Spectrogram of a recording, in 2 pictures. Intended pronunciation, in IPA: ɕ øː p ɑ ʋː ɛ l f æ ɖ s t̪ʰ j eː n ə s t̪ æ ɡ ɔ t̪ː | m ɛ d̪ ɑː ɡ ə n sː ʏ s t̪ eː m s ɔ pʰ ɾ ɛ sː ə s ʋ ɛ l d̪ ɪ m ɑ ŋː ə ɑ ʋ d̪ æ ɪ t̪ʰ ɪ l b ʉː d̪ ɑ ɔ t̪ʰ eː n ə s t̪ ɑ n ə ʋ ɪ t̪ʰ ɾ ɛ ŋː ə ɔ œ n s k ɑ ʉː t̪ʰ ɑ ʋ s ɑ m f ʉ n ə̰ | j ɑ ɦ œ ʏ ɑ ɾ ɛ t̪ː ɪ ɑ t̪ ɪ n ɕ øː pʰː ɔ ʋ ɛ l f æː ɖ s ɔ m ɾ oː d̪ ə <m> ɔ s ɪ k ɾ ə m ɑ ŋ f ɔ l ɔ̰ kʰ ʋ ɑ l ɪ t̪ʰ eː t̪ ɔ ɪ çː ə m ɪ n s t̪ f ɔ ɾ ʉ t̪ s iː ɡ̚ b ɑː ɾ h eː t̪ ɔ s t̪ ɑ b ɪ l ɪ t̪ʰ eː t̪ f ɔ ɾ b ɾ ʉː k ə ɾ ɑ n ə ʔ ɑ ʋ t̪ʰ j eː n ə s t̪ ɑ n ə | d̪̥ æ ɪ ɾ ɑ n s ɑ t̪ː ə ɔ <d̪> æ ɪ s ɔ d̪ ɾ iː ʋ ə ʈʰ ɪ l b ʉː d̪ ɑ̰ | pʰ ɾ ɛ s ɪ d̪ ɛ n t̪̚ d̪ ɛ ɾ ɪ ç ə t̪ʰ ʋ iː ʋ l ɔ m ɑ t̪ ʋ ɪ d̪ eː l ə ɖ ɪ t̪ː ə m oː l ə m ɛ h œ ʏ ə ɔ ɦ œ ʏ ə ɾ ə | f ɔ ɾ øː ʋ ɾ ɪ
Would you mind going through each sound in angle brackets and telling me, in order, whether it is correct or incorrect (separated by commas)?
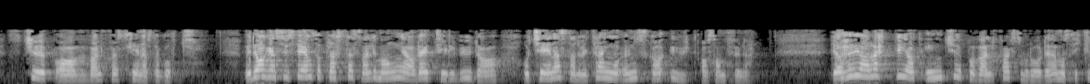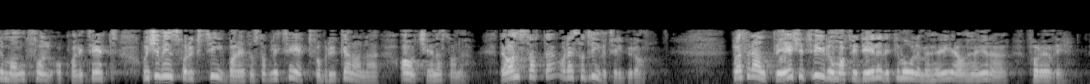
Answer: correct, correct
